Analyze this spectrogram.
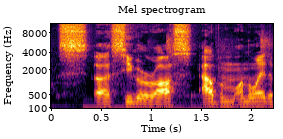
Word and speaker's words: Sigur Rós: That's what I got for Christmas, and so I have the I think it's pronounced Sigur Rós album on the way, the post-rock group from Iceland.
